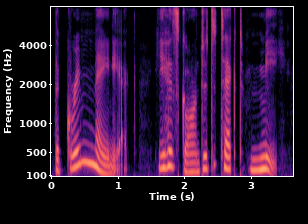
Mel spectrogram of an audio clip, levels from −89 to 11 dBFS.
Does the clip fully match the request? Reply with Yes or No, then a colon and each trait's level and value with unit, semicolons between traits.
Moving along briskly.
No: average, 150 wpm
